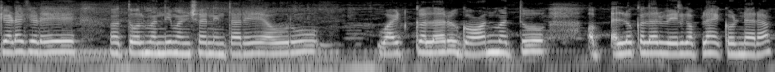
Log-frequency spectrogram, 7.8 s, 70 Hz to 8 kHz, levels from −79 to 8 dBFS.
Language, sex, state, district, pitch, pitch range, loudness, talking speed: Kannada, female, Karnataka, Bidar, 245 Hz, 235-260 Hz, -13 LUFS, 110 wpm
